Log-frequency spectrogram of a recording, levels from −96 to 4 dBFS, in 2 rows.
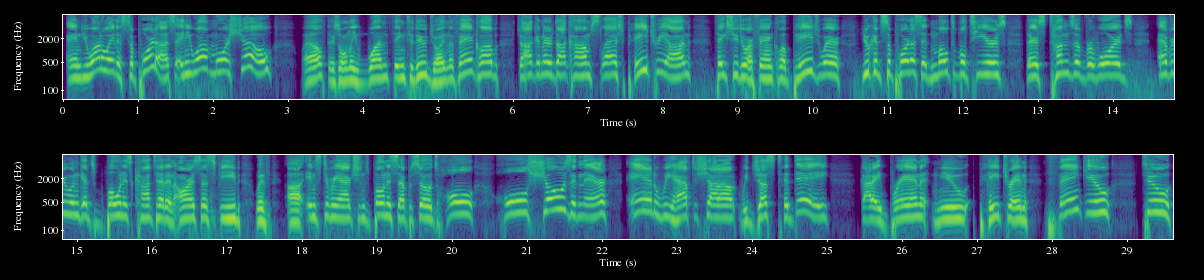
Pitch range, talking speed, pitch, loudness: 200-255 Hz, 165 wpm, 230 Hz, -16 LUFS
